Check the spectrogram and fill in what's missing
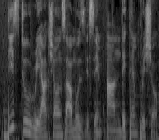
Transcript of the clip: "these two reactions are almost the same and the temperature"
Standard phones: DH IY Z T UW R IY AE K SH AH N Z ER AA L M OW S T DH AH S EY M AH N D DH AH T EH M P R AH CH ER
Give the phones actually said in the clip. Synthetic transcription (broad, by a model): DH IY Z T UW R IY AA K SH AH N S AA M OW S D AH S EY M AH N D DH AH T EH M P R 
